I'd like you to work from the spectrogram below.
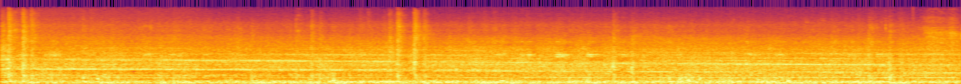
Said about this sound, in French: j'aime les trains qui brinquent-balles, les bogies qui claquent, les châssis qui grincent, les freins qui couinent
